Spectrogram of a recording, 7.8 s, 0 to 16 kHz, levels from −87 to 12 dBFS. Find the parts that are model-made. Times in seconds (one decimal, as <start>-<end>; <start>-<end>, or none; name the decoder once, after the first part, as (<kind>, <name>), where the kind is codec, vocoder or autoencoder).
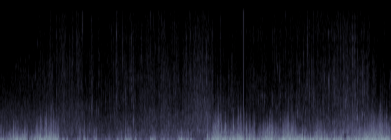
0.0-1.5 (vocoder, Vocos); 2.2-2.6; 5.8-7.8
